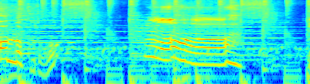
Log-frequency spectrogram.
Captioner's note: another exasperated sigh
